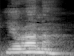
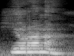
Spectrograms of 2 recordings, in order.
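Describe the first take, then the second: The two takes are said the same way.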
